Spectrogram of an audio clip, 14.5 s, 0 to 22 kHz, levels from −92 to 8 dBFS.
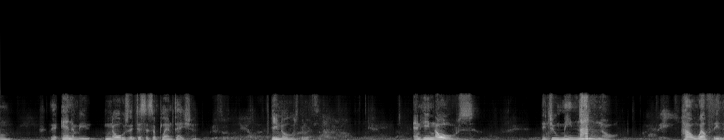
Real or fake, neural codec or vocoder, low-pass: fake; codec, 16 kHz, 2 kbps, X-Codec, HuBERT features, trained on LibriSpeech; 7.2 kHz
